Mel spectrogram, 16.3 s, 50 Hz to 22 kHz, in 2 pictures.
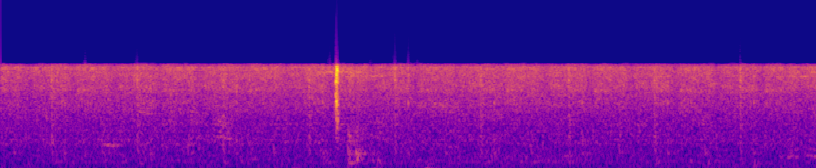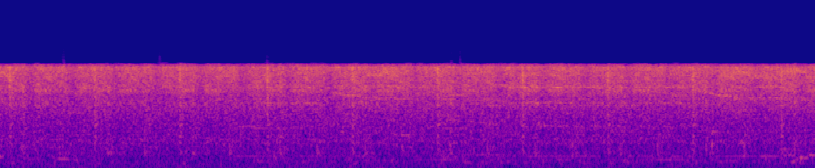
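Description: Canon iP4500 inkjet printer printing a page: the print-head carriage shuttling back and forth as the paper feeds through, a steady mechanical noise with one sharp click a few seconds in.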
